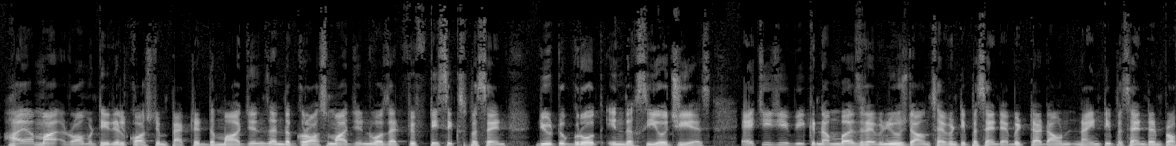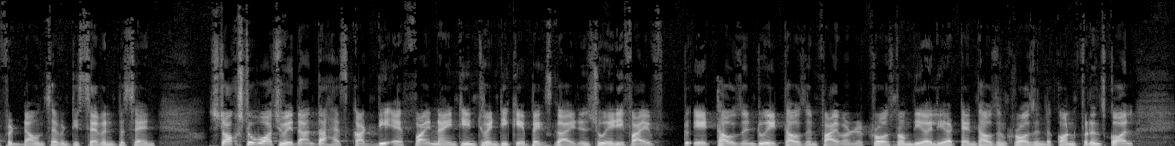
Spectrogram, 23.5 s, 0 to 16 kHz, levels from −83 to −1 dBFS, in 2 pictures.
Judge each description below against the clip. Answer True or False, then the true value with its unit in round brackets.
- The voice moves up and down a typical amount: True (3.0 semitones)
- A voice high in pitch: False (130 Hz)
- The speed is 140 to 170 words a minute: True (155 wpm)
